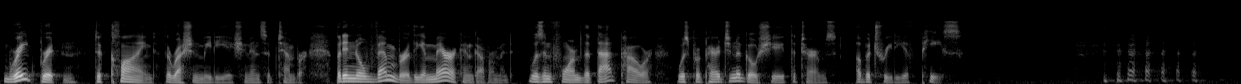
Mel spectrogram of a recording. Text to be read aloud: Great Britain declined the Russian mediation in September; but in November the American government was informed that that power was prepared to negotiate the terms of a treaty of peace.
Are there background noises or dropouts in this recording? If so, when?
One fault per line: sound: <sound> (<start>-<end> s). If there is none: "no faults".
sound: laugh (10.7-12.3 s)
